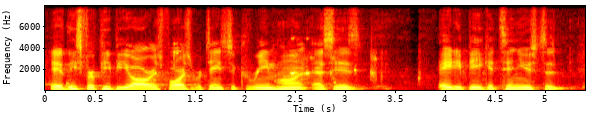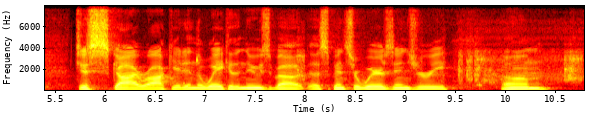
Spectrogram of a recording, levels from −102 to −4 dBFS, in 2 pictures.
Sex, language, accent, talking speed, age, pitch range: male, English, American, 170 wpm, 30-49, 125-150 Hz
